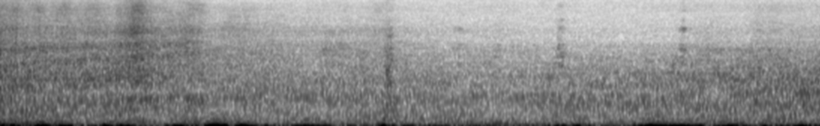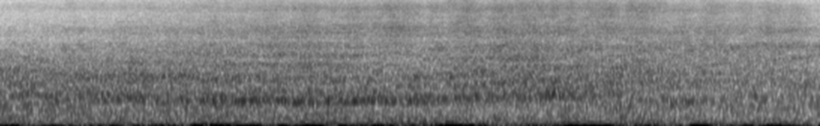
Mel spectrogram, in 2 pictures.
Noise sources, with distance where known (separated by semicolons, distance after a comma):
medium-sounding engine, near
